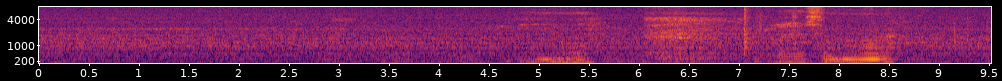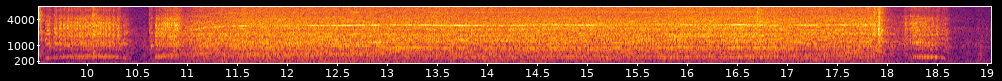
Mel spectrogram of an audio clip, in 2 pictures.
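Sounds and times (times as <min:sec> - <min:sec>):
hair dryer blowing: 0:09.6 - 0:18.8.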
